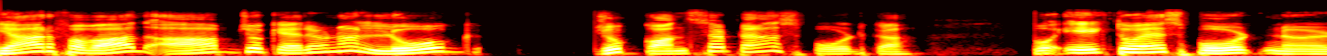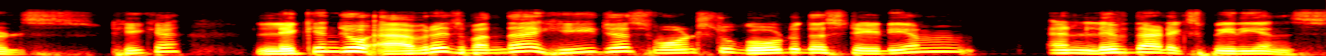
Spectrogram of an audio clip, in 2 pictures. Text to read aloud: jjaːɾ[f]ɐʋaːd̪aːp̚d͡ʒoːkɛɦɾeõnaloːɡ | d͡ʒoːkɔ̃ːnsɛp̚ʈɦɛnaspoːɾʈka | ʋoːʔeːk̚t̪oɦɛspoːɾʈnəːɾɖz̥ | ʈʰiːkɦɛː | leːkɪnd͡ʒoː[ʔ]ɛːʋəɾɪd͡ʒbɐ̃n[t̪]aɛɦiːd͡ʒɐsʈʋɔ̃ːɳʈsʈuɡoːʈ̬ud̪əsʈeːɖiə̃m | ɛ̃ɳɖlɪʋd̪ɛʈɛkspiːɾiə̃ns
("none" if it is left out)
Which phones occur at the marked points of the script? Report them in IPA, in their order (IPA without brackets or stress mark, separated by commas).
f, ʔ, d̪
